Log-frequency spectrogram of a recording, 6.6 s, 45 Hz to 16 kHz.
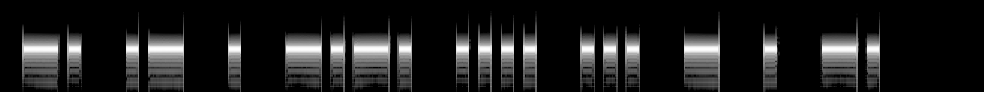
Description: Morse code, heard as a keyed tone, about 16 wpm, spaced as for 14 wpm, 700 Hz. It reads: NAECHSTEN
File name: Morsekurs / Witze / Witz 23. Oktober 2018, 70 F80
